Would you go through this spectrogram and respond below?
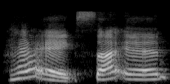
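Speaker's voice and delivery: high-pitched, drawn-out mock questioning; imitating Amanda. Castmate quoted asking Sutton about yesterday at dinner, high mock voice. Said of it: "Amanda, for the second night at dinner, goes".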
